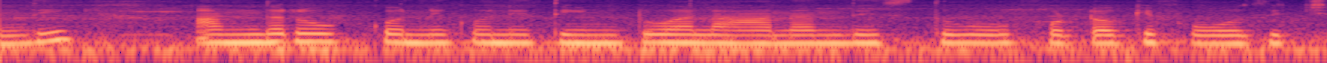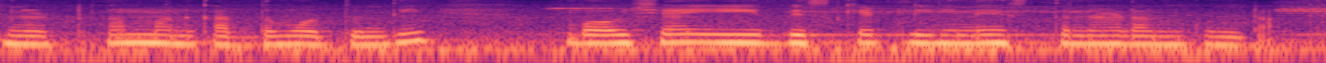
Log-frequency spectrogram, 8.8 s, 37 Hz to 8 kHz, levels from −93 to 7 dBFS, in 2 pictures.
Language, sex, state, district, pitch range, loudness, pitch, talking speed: Telugu, female, Telangana, Nalgonda, 185-210 Hz, -14 LUFS, 205 Hz, 130 wpm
